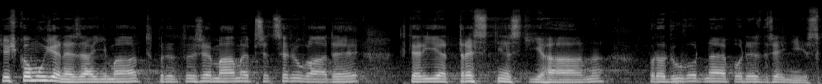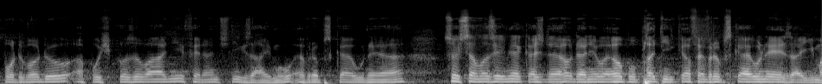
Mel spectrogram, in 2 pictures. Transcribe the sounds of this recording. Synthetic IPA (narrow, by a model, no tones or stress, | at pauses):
cɛʃko̞muːʒɛnɛzajiːmat̪pɾo̞t̪o̞ʒɛmaːmɛpr̝̥ɛt̪sɛduvlaːdɪ | kt̪ɛɾiːjɛt̪ɾɛst̪ɲɛsciːɦaːn | pɾo̞duːvo̞dnɛːpo̞dɛzr̝ɛɲiːspo̞dvo̞duʔapo̞ʃko̞zo̞vaːɲiːfɪnant͡ʃɲiːɣzaːjmuːʔɛvɾo̞pskɛːʔunɪjɛ | t͡soʃsamozr̝ɛjmɲɛkaʒdɛːɦo̞daɲo̞vɛːɦo̞po̞plat̪ɲiːkafɛvɾo̞pskɛːʔunɪjɪzajiːma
